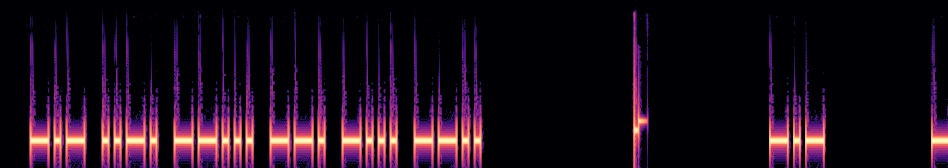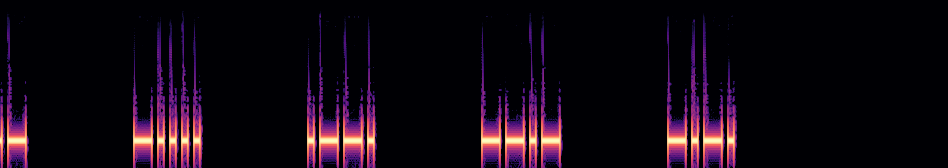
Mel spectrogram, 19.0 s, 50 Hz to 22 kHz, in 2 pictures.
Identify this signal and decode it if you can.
Morse code, heard as a keyed tone, about 20 wpm, spaced as for 10 wpm, 700 Hz. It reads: KF7GBZ KM6PQC
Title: USA Call Signs - 6 Characters - 6x Character Spacing - 20wpm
